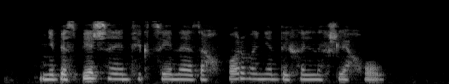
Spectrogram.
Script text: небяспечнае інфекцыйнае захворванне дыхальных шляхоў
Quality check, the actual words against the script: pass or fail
pass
